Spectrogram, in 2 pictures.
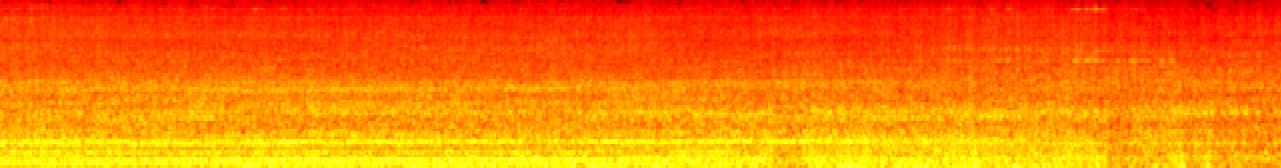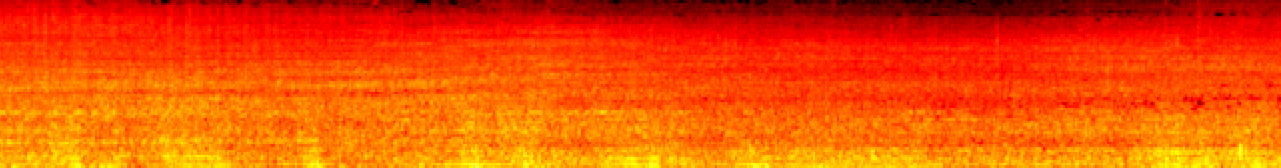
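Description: A large diesel engine idles with a steady rumbling hum.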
